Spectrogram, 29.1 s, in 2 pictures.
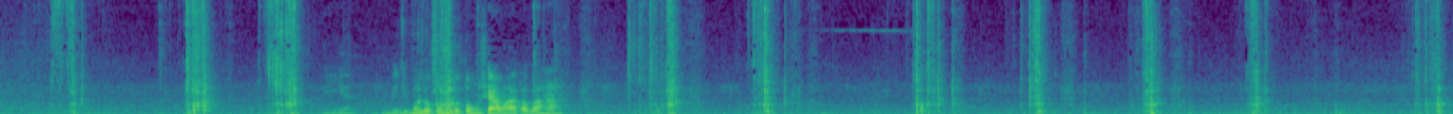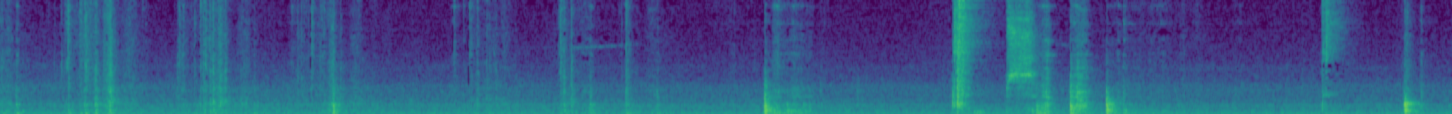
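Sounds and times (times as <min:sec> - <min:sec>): knife chopping on wooden board: 0:01.7 - 0:03.1, 0:04.2 - 0:08.2, 0:09.1 - 0:18.2, 0:22.1 - 0:22.7, 0:24.9 - 0:26.0, 0:28.5 - 0:28.9.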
